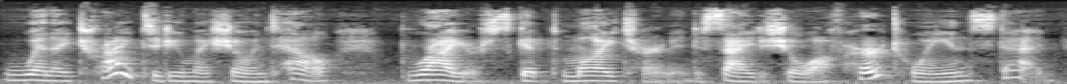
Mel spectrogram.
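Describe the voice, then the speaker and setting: A woman voicing a young schoolgirl telling a first-person storybook tale with expressive, put-upon delivery. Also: medium pitch, unhurried, creaky, a little hiss or hum, low-quality recording. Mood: indignant. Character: jealous young schoolgirl, grudgingly softening toward the dog. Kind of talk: scripted children's storybook read-aloud.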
